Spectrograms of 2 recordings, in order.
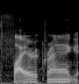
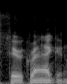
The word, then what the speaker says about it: Firecrag: Anyway, they pronounce it Firecrag. I always pronounce it Fearcrag. Like, I don't know why this would be Firecrag. So, like, excuse my incorrect pronunciation. I probably, just because of, you know, the forces of habit, I am going to call him later on Fearcrag, probably. Which is, you know, technically incorrect, but excuse me on that, I guess.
